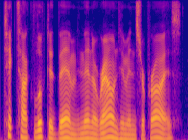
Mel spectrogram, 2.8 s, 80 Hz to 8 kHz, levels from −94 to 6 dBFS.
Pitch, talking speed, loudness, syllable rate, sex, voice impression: 115 Hz, 235 wpm, -17 LUFS, 5.7 syllables/s, male, very masculine, adult-like, slightly middle-aged, thick, tensed, slightly powerful, bright, soft, very clear, very fluent, very cool, intellectual, very refreshing, sincere, calm, mature, friendly, reassuring, unique, wild, sweet, very lively, kind, slightly light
